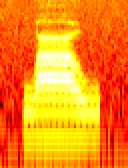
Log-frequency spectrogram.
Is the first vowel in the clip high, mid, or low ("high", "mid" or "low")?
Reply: low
